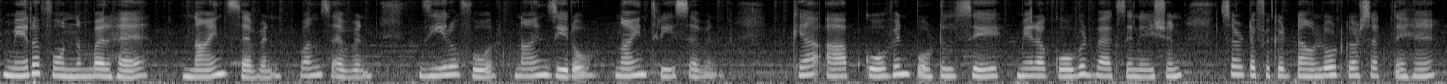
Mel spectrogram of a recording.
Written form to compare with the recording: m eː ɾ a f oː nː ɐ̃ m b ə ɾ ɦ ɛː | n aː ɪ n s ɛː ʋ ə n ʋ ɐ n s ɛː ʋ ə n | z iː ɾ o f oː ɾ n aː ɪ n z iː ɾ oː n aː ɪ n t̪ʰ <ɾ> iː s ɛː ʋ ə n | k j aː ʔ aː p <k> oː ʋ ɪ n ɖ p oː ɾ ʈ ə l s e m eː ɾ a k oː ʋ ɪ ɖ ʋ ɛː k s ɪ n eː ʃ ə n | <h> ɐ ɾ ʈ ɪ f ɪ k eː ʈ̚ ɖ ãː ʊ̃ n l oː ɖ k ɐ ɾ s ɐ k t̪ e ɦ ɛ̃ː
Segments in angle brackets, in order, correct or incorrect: correct, correct, incorrect

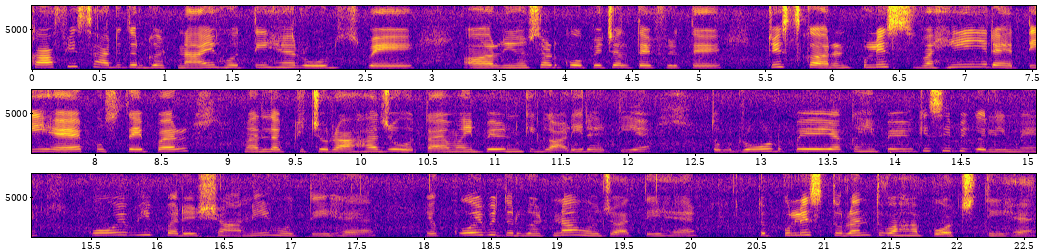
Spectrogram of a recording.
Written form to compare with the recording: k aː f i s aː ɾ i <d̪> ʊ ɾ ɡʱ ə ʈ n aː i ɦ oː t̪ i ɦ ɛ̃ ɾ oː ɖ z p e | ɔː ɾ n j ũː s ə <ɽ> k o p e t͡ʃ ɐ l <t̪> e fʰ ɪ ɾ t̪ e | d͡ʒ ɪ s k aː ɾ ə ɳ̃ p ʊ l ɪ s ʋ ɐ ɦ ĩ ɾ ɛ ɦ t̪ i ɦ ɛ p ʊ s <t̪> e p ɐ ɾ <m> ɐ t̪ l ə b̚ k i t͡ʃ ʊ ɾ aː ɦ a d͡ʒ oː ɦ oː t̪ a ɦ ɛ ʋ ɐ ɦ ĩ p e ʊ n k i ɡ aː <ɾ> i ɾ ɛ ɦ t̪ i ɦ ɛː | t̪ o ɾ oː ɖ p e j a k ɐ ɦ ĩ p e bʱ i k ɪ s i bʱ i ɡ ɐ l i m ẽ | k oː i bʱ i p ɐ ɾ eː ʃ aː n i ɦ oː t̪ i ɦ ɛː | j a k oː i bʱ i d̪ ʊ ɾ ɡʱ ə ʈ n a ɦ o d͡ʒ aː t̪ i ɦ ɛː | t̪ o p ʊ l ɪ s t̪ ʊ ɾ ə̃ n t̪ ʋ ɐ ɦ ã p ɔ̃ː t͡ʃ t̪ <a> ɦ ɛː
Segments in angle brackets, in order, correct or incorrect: correct, correct, correct, correct, correct, incorrect, incorrect

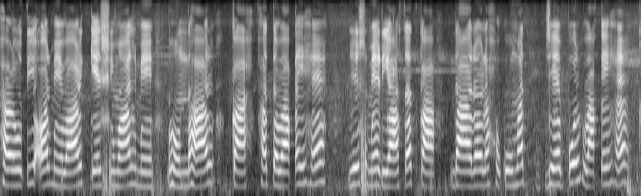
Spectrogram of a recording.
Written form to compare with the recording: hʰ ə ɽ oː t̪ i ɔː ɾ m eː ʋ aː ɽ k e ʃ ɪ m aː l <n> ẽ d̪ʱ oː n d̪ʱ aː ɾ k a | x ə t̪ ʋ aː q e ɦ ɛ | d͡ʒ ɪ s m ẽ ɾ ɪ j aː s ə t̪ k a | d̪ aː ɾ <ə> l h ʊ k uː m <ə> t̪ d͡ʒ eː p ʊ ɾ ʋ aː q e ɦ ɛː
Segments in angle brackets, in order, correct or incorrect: incorrect, correct, correct

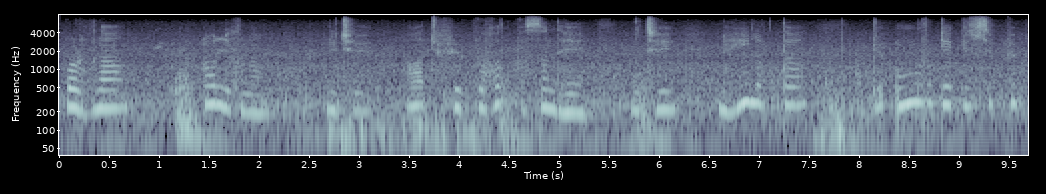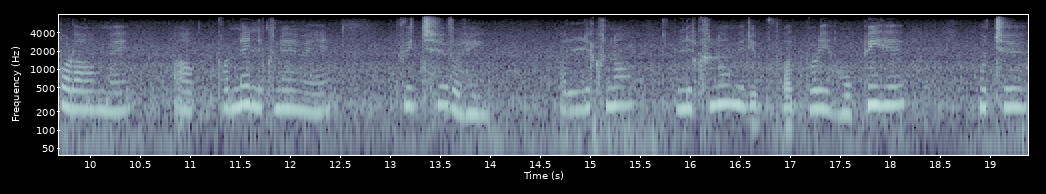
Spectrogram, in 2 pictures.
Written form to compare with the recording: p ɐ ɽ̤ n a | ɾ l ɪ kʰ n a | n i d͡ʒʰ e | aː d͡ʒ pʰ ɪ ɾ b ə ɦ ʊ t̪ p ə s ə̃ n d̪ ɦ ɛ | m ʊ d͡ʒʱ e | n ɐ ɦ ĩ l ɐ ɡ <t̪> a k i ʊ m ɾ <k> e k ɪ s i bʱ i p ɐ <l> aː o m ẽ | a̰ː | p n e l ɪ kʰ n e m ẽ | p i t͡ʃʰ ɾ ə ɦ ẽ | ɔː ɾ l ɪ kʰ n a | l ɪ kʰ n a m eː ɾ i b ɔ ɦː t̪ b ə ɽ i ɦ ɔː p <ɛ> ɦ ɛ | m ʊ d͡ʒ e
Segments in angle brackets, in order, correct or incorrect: correct, correct, incorrect, incorrect

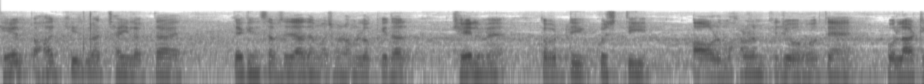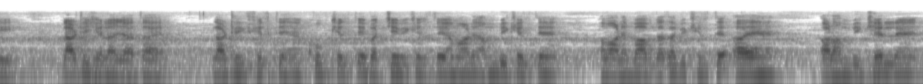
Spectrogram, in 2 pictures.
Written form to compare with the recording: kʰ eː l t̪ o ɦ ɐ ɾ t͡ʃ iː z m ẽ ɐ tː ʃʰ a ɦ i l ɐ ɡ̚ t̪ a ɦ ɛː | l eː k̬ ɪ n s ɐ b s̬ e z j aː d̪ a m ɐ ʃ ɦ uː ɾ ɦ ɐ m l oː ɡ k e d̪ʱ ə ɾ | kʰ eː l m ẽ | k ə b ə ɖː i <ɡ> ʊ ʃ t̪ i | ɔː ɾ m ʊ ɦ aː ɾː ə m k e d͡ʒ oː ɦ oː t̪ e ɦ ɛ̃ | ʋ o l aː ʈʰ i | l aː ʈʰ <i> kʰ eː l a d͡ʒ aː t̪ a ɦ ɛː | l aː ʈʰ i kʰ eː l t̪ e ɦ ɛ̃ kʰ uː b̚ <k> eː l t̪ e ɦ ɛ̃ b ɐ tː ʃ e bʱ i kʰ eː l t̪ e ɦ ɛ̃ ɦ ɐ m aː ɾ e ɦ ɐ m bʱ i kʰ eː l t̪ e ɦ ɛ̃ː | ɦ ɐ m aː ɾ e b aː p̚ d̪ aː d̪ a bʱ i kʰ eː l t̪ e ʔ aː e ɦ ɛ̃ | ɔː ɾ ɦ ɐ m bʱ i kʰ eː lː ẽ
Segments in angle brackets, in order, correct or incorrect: incorrect, correct, incorrect

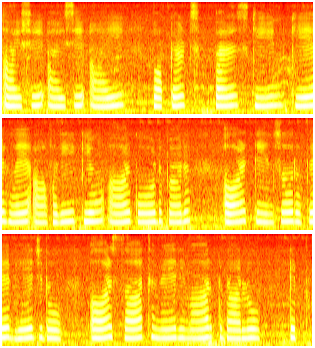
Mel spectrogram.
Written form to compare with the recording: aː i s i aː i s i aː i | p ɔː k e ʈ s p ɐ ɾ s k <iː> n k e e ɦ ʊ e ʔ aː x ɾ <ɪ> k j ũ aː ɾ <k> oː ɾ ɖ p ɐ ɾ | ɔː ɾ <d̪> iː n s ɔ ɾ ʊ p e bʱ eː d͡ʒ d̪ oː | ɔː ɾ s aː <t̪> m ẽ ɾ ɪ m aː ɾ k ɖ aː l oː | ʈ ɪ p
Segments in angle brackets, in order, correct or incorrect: correct, incorrect, correct, incorrect, incorrect

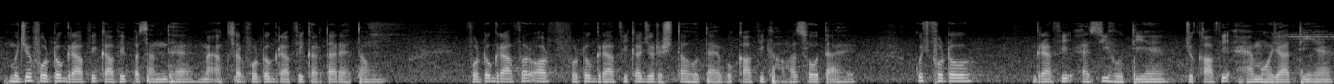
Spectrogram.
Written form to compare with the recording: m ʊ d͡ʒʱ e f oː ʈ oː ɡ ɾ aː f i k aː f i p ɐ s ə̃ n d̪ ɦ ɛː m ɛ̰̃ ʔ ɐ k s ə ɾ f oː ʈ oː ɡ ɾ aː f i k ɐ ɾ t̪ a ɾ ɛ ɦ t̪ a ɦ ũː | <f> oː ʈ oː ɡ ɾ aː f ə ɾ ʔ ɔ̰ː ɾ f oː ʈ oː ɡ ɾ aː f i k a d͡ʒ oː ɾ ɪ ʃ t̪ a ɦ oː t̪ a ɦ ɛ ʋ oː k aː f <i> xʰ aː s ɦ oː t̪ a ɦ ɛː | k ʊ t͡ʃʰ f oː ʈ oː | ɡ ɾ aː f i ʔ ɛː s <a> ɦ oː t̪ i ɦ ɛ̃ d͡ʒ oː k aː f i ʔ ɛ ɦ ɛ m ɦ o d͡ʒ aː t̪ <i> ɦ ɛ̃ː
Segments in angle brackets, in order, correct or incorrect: correct, correct, incorrect, correct

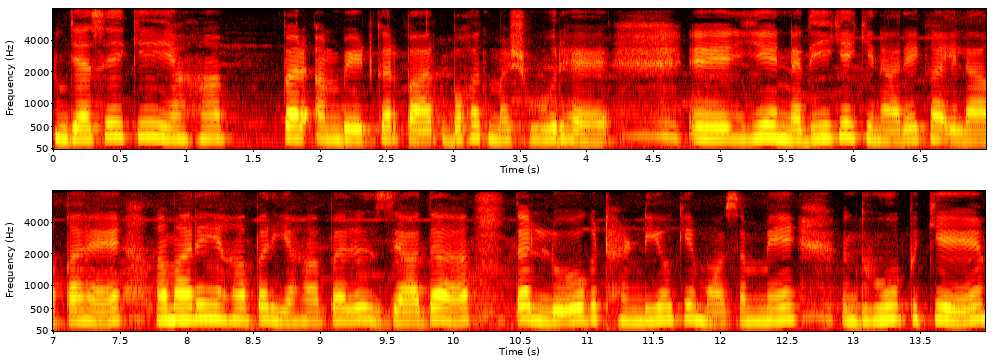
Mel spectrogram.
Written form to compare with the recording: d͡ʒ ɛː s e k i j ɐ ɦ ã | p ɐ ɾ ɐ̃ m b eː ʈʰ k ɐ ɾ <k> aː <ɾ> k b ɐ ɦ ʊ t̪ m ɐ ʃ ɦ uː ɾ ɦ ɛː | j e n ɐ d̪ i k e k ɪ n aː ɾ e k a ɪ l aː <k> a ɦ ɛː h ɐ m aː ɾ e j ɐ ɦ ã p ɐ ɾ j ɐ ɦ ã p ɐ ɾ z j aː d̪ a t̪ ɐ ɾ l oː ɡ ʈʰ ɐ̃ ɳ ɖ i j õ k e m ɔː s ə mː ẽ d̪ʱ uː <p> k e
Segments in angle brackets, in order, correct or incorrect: incorrect, correct, incorrect, correct

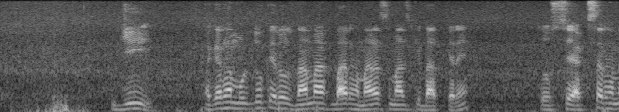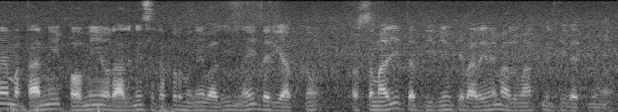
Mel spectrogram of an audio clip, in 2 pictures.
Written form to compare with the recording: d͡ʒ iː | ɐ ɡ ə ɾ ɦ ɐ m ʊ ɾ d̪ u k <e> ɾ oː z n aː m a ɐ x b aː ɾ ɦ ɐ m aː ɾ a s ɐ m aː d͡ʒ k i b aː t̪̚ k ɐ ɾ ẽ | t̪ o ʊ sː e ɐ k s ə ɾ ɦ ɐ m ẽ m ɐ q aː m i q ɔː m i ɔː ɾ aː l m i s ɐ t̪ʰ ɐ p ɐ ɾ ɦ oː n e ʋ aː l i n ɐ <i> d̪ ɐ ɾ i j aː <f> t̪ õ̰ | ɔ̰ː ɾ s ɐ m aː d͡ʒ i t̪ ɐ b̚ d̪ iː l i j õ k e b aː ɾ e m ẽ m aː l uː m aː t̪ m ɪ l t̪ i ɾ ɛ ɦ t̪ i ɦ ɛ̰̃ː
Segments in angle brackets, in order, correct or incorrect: correct, correct, correct

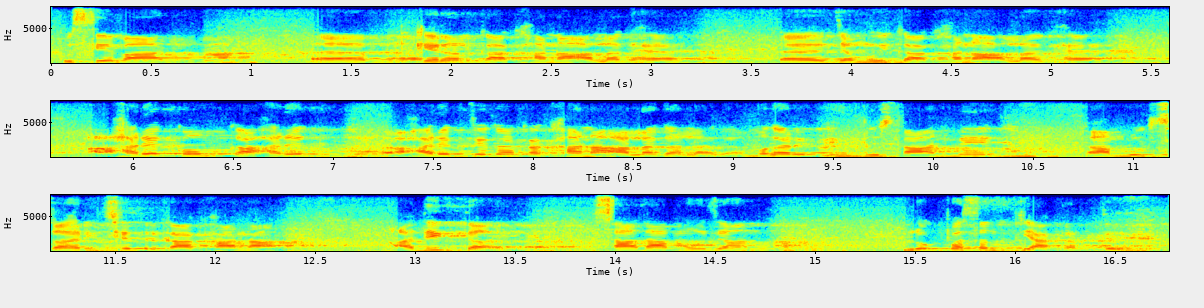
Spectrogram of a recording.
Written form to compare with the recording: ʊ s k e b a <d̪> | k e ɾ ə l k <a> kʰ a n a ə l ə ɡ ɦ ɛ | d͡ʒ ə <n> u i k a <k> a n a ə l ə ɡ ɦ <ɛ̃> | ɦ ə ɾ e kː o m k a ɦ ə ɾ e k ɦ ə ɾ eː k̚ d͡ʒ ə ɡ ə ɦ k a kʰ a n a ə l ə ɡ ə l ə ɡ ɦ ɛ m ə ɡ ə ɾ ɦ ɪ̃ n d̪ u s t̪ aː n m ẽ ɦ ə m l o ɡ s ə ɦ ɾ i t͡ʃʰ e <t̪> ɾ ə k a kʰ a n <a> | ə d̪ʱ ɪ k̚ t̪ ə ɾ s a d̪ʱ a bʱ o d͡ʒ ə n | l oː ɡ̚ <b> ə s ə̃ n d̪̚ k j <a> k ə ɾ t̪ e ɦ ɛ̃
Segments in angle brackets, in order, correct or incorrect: correct, correct, incorrect, incorrect, incorrect, correct, correct, incorrect, correct

